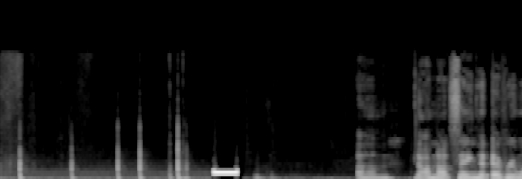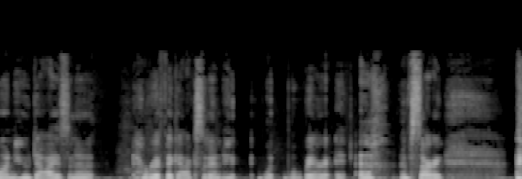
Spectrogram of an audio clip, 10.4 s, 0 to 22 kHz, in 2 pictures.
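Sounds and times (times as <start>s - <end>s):
electronic device notification beep: 2.2s - 2.4s
speech: 3.6s - 10.4s.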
